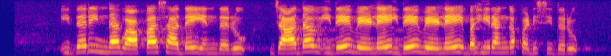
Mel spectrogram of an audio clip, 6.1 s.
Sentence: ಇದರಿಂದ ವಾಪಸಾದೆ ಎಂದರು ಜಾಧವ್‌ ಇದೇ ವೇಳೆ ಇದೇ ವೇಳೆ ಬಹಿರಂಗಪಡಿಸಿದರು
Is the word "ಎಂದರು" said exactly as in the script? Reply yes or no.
yes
